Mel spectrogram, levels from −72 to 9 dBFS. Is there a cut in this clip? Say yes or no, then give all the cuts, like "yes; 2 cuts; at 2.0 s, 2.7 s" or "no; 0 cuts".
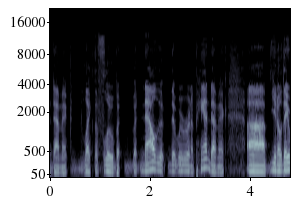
no; 0 cuts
